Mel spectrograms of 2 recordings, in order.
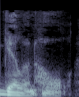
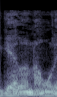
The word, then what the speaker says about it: Gyllenhaal: And that woman is Maggie Gyllenhaal. Hi, Chihuahua! What a lady! What a woman! And I respect her so much that I'm saying the hard G. It's a hard G.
